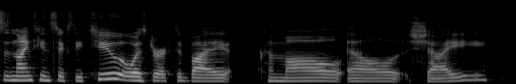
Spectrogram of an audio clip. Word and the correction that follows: Sheikh: Sheikh, I think. – Sheikh. Sorry, world.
